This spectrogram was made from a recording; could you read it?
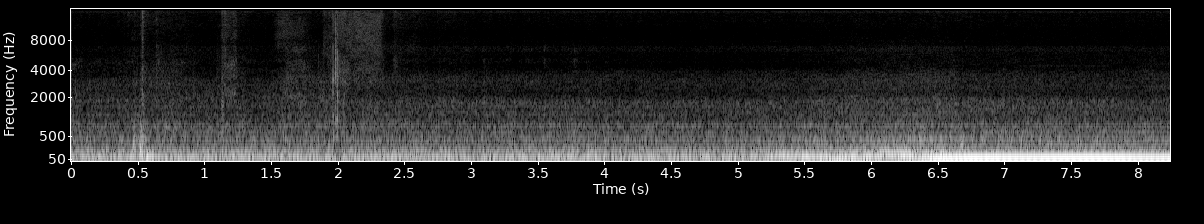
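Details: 2005 Honda Civic DX after rod-knock repair (crankshaft polished, reassembled), revved: low rumble building evenly with rpm, no knocking or ticking; bottom end sounds healthy.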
